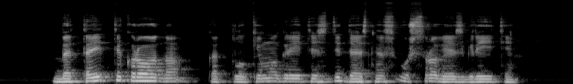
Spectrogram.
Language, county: Lithuanian, Kaunas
